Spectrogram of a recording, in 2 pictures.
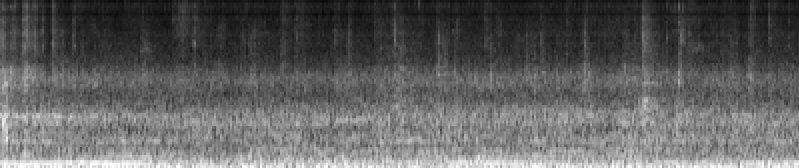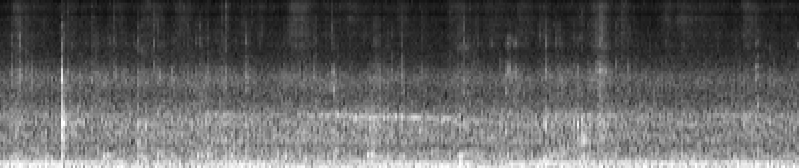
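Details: A steady low mechanical hum with soft crunching and patter throughout, and no animal calls.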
